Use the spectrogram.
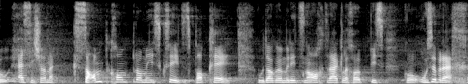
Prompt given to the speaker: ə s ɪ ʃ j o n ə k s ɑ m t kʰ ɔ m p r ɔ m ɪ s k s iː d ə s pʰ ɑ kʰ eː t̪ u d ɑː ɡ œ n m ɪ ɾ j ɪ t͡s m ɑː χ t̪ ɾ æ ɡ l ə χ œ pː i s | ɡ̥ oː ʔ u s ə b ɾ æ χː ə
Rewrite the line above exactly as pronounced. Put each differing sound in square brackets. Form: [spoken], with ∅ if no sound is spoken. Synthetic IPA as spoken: ə s ɪ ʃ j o n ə k s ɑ m t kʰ ɔ m p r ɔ m ɪ s k s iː d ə s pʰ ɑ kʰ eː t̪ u d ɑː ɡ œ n m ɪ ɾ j ɪ t͡s [n] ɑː χ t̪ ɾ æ ɡ l ə χ œ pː i s | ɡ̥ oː ʔ u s ə b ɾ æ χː ə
